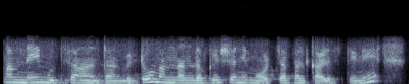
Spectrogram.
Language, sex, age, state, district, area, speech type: Kannada, female, 18-30, Karnataka, Hassan, rural, conversation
